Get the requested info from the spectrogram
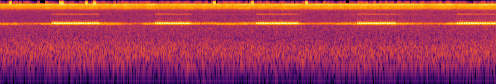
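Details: A cricket's chirps arrive as regular high-pitched bursts about once per second, evenly spaced over five seconds, riding on an unbroken shrill ringing note.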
